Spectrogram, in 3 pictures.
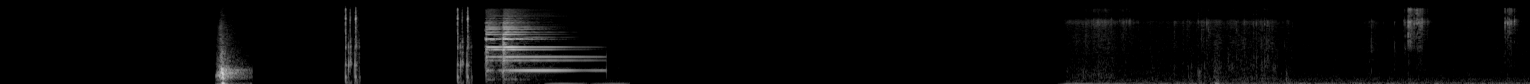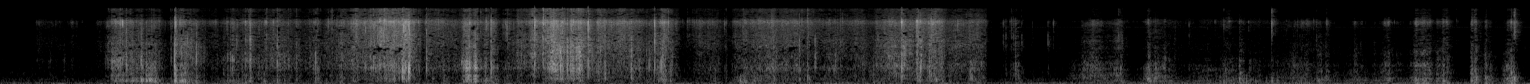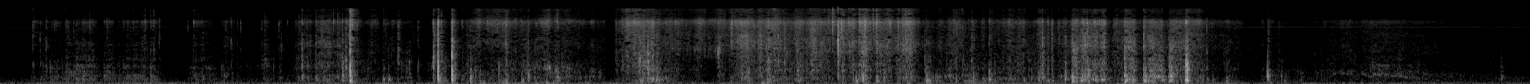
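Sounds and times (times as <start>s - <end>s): sharp clicks: 4.6s - 4.8s
bubble wrap crinkling: 10.7s - 14.2s, 15.6s - 29.9s, 31.0s - 43.0s.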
